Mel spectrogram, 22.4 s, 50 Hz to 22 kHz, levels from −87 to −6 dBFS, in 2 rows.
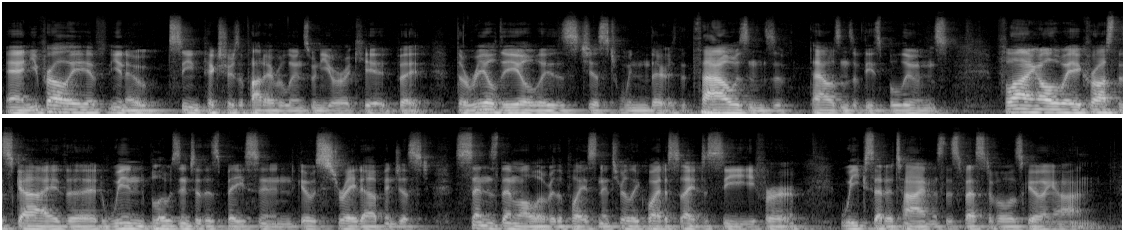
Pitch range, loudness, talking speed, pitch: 90-100 Hz, -30 LUFS, 200 wpm, 95 Hz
